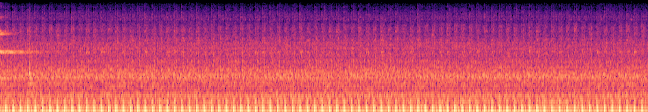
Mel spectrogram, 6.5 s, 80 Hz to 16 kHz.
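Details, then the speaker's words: Honda fire pump single-cylinder petrol engine, sat over two years, still cold after repair: idles quietly and smoothly with an even steady beat around 160 a minute, no knocks or misses; sounds healthy. "It's a really nice quiet little motor. Obviously it's an idle speed at the moment."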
